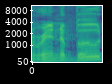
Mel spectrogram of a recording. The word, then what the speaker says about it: Rennebu: My guest today is my extremely funny homie Rennebu. Did I say it right? Rennebu, of course, Fuck man.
